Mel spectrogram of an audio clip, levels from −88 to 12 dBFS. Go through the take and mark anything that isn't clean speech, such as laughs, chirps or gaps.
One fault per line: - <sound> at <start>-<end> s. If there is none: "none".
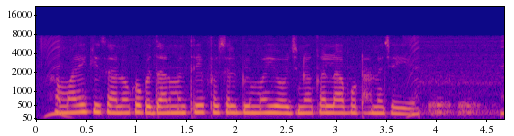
- laugh at 3.9-4.5 s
